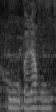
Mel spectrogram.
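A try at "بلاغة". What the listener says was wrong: You're saying غو. Is it غين فتحة or غين ضمة or what is it? يلا غين فتحة. غين فتحة غو or غا. بلا.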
